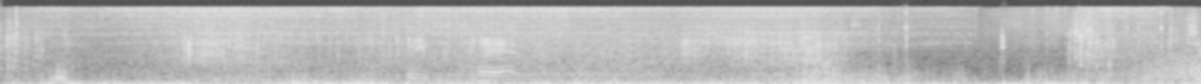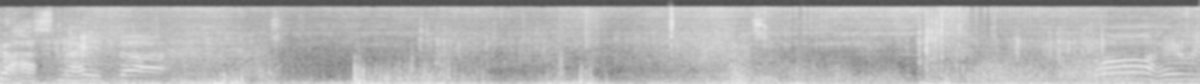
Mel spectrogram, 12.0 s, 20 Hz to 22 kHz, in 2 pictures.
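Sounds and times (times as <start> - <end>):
bike knocking and rattling: 0.0 - 12.0
tyre noise on dirt: 0.0 - 12.0
wind buffeting microphone: 0.0 - 12.0.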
